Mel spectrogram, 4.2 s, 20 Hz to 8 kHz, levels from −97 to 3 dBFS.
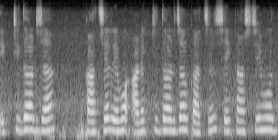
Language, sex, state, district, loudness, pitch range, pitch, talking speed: Bengali, female, West Bengal, Purulia, -16 LUFS, 220-250 Hz, 235 Hz, 155 wpm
